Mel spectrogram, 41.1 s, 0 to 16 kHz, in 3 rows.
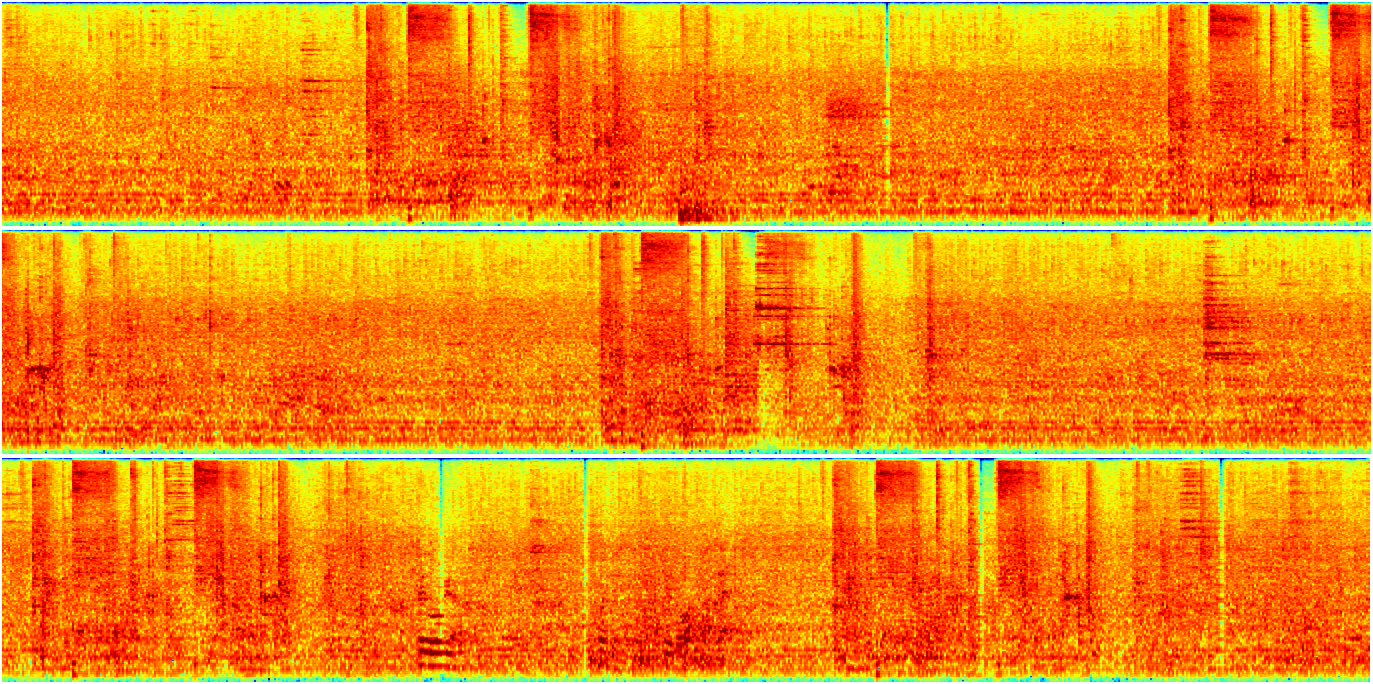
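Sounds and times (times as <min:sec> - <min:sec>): packing machine hum: 0:00.0 - 0:41.0
machine hissing and clattering: 0:03.0 - 0:08.9, 0:09.6 - 0:15.2, 0:18.2 - 0:31.7, 0:35.0 - 0:40.8.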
